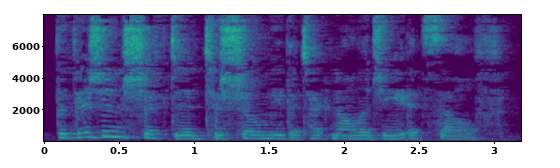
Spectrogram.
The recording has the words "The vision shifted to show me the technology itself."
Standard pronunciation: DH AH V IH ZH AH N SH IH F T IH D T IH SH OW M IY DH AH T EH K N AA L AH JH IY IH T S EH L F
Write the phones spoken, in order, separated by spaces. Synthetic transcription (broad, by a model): DH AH V IH ZH AH N SH IH F T IH D T IH SH OW M IY DH AH T EH K N AA L AH JH IY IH T S EH L F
